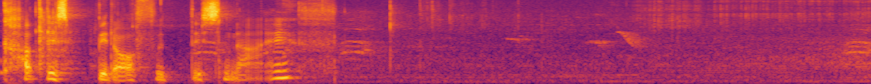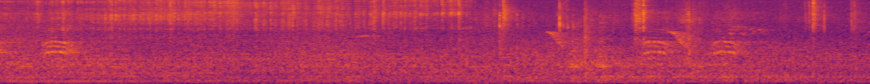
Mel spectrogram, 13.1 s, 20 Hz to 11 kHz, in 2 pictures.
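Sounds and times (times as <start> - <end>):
knife blade scratching paper: 4.6 - 13.0
birds chirping: 10.6 - 12.4.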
